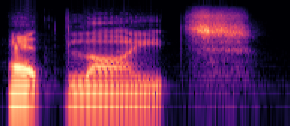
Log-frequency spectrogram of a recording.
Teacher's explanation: in the word headlights we accent the first um syllable head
